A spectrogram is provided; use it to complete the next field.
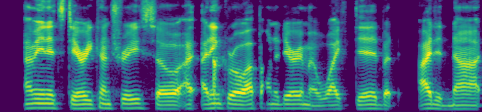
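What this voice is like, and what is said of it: Wisconsin accent. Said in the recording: “I can tell from your accent that's where.”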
